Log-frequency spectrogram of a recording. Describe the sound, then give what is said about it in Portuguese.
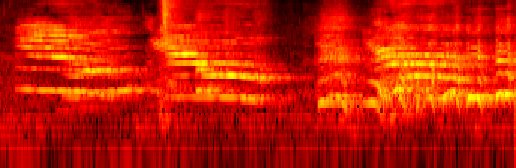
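A person imitates a cat, letting out drawn-out, wavering meows in two loud bursts with a brief pause between, sounding convincingly feline with a slightly laughing edge. “eu, eu, eu, sei imitar tão gato, tão bem, gente. Até gato fazendo as coisas, eu sei imitar.”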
